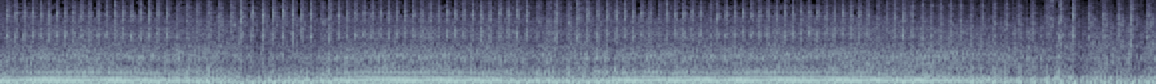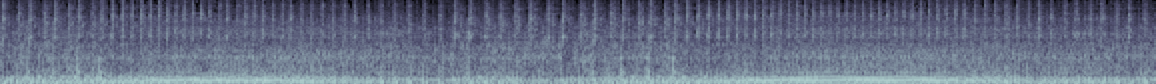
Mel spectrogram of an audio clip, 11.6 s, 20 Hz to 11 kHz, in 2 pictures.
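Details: Toro Recycler GTS 6.5 hp mower rescued from the trash, no air filter, half-stale gas: after jet cleaning and gum cutter, revs hunt up and down every couple of seconds, never settling; carburetor jet and likely emulsion tube still clogged, needs full carburetor teardown.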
